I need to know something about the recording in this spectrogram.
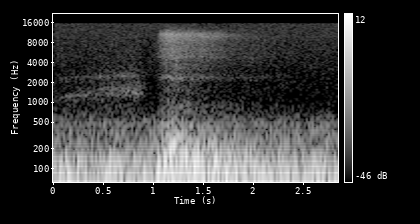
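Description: A book is lifted with a soft rustle.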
